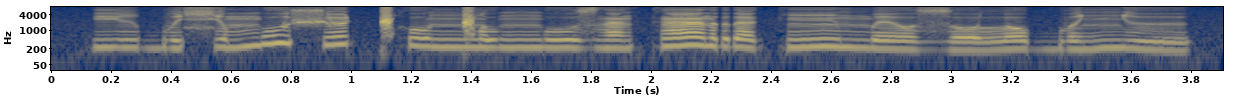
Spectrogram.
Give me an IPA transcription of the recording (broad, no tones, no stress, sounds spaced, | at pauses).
j i b ə ɕ ə m u ʃ ʏ ǁʰ u ŋ͡ǁ u ŋ u z ɛ̃ k ɛ̃ r ɛ k ĩ m e ʊ̯ z o l o b ə ɲ ɨ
